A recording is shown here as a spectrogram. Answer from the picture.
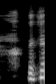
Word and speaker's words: the: तो हमेशा consonant sound के पहले जब टी एच लिखा रहे तो हमें द का प्रोनाउंसिएशन करना है। तो ये द यूनिवर्सिटी हो जाएगा।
